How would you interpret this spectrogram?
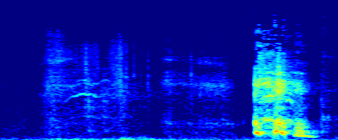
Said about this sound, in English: But I had a little cough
